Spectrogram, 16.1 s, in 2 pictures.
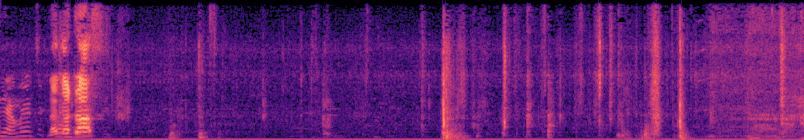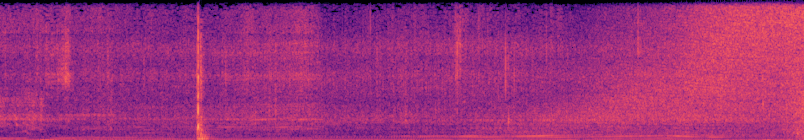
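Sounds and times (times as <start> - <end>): car engine revving: 7.1 - 16.0
sharp thud: 9.9 - 10.5.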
